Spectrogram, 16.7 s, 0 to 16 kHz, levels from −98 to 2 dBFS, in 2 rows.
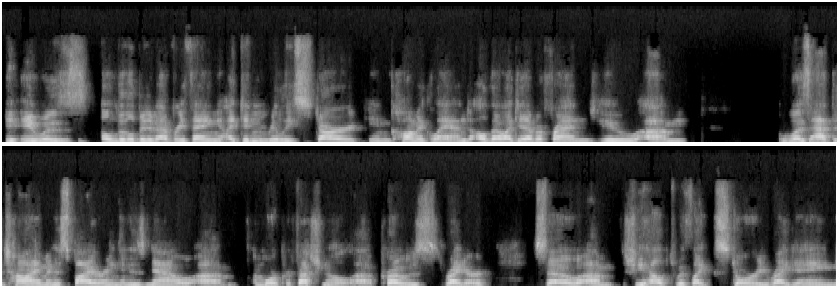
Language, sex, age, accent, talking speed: English, male, 30-49, American, 165 wpm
